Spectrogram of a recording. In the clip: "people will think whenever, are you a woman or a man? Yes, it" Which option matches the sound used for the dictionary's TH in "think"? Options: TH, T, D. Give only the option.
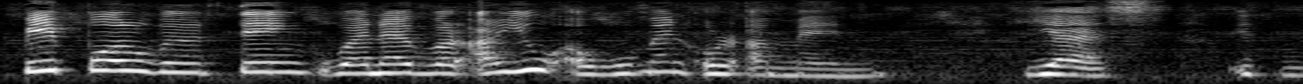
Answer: T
